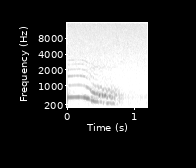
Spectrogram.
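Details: An owl at night in a meadow on Rattenbury Rd, one of a responsive pair, gives a low steady hoot that bends downward and fades within a second, over light background hiss.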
